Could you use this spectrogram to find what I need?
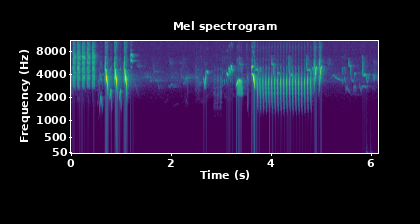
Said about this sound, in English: "But I think we shall soon hear her now." And presently the nightingale began to sing.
